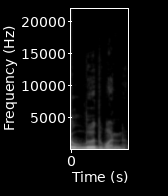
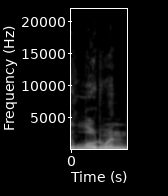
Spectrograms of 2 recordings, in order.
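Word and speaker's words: Lödwyn: I always want to say Lodwin because it's Lodwyn, but the O has the 2 dots symbol over it, so I believe it's supposed to be pronounced Ludwin, and I think I heard Carrie Patel pronounce it like that as well.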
